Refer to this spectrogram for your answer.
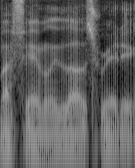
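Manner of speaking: put-on rough, gravelly, very deep voice. Chatting about a series, the speaker does a gravelly Riddick impression. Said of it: "That's a pretty good impression. Gravelly".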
